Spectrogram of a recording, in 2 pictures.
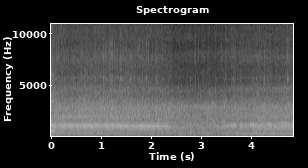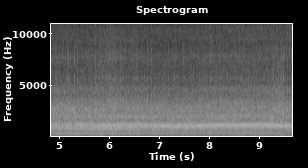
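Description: A Chinese motorcycle cruising at about 70 km/h through city traffic gives a loud, steady engine drone with wind rush, holding an even pitch with a brief dip near the middle and no voices.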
